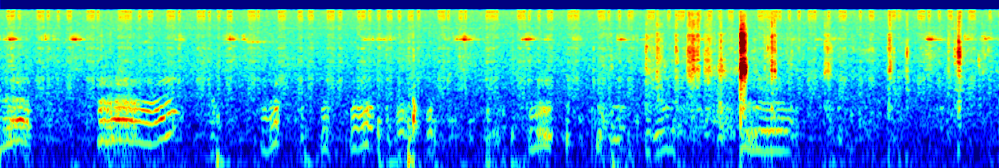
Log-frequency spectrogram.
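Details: Ari and Grace's three-week-old pups play-fight inside the whelping house at Endurance Kennels, a sprint mushing kennel. Wavering, quavering whines open the recording, followed by short yips and a scuffling, clattering stretch near the end.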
